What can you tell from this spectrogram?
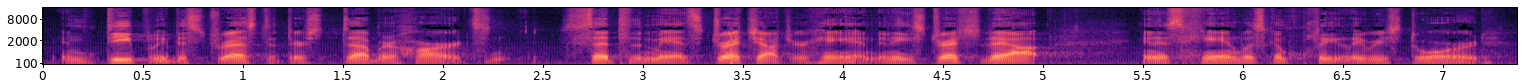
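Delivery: low, soft, grave narration; solemn scripture reading. Real, not acted. Preacher reading the congregation a grave passage, low and solemn. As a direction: read it low and hushed, letting it sink in.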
